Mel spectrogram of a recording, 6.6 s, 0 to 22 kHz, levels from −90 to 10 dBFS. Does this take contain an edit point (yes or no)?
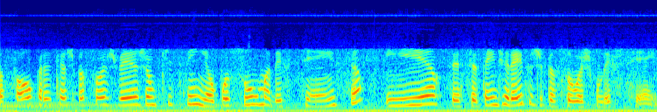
yes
